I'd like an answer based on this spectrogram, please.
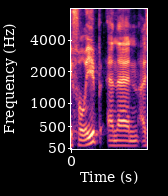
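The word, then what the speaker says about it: Philippe: flopping the pronunciation around so I thought it was Phillip it's it's actually Philipe and then I say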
